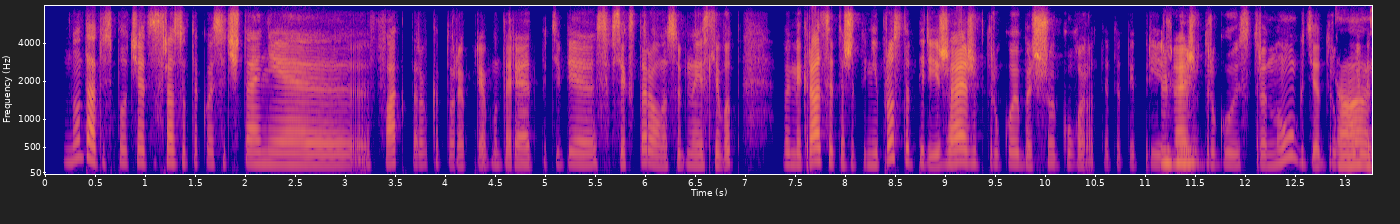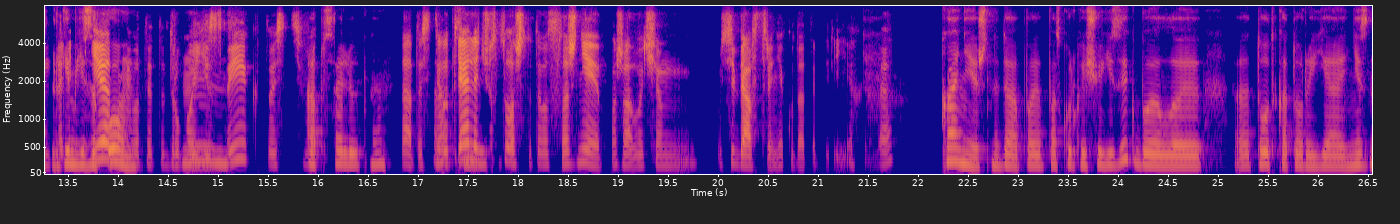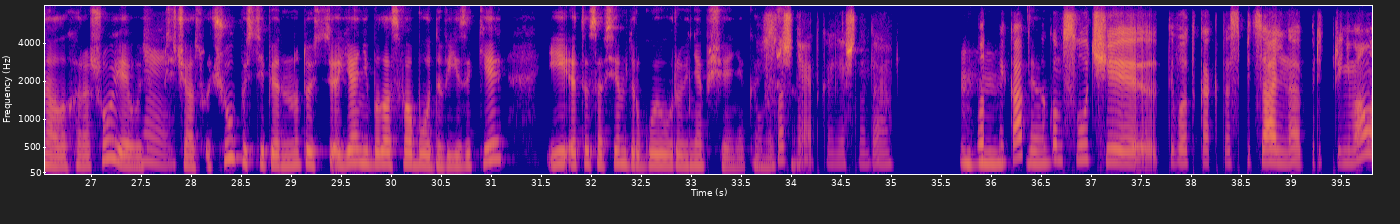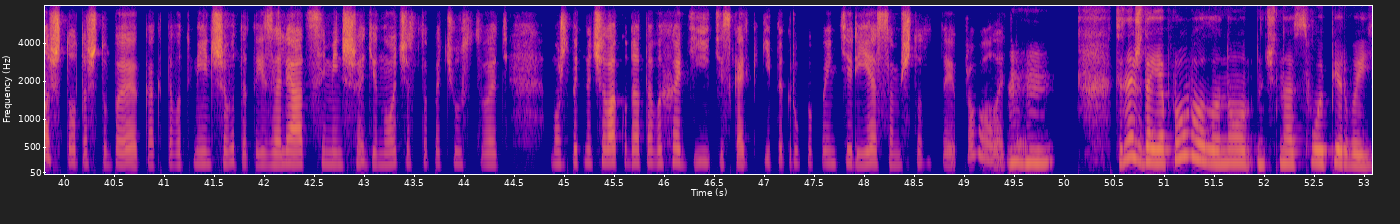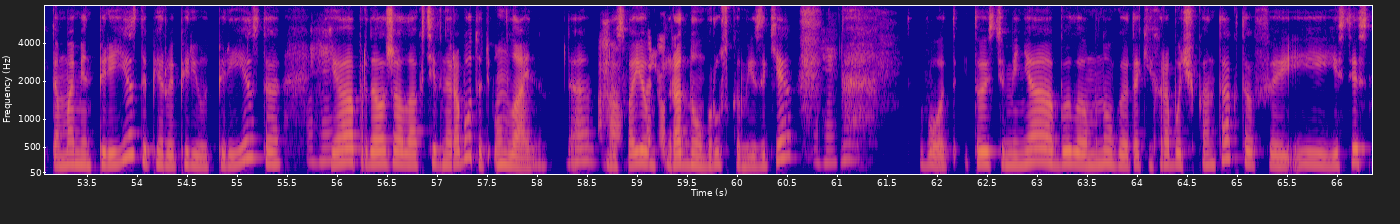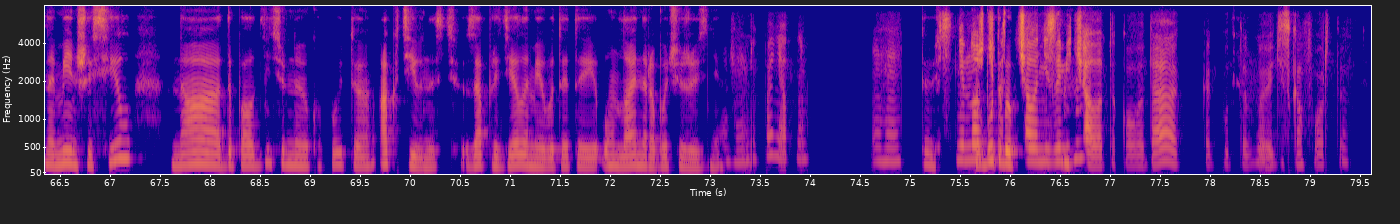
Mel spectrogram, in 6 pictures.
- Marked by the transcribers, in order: other background noise; chuckle
- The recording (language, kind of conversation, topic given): Russian, podcast, Как бороться с одиночеством в большом городе?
